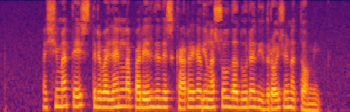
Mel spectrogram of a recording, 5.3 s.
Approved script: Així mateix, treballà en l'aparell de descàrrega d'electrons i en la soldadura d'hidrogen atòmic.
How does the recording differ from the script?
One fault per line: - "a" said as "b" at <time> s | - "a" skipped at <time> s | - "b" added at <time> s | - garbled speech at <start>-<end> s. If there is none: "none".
- "d'electrons" skipped at 3.0 s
